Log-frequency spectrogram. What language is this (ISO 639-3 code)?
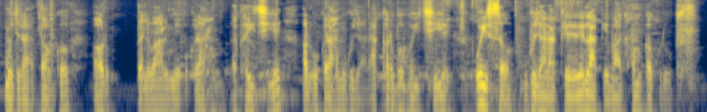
mai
